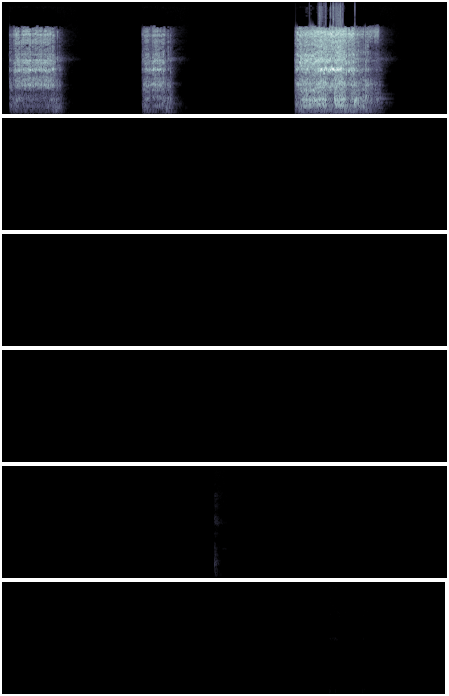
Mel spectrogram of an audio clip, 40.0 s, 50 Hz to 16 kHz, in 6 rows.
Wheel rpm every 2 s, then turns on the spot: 10, 10, 90, 0, 0, 0, 0, 0, 0, 0, 0, 0, 0, 0, 0, 0, 0, 0, 0, 0.
none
